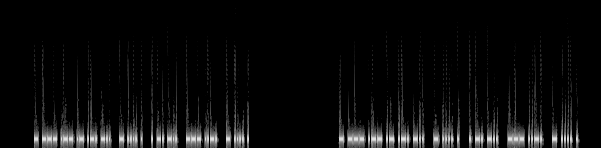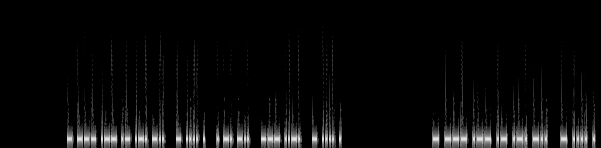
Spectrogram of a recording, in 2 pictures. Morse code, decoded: TOWARD THE END OF THE TOWARD THE END OF THE TOWARD THE END OF THE TOWARD THE

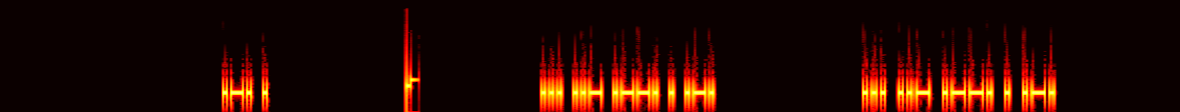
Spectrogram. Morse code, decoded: RE SUPER SUPER

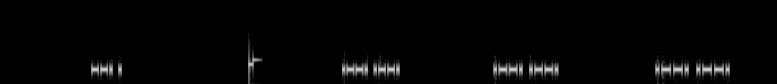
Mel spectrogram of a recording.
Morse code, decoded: GE PP PP PP

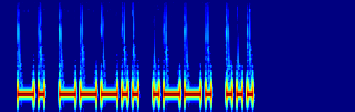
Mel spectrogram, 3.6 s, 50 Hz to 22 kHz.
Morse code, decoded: N8PS

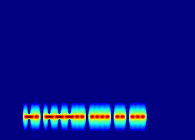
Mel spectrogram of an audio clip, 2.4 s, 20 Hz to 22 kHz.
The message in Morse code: N8HIS

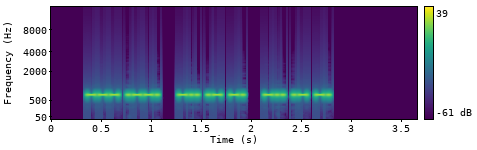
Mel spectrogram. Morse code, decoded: OP DAN DAN

